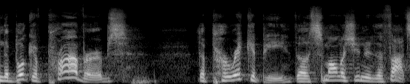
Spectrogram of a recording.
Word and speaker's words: pericope: It looks like pericope, P-E-R-I-C-O-P-E. But it's pronounced pericope.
